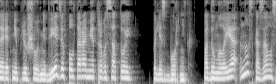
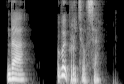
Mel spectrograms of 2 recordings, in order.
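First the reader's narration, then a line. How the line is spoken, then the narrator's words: Gloomy reply. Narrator (Russian): Мрачно ответил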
